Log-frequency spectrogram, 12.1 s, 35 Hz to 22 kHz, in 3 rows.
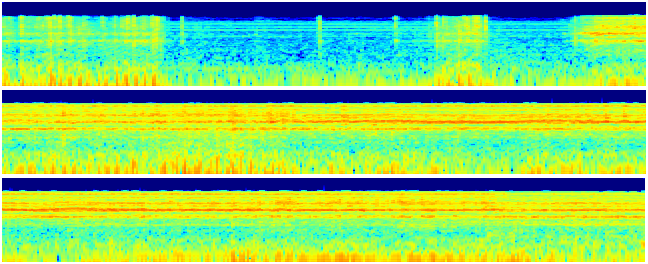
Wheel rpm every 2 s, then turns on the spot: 10, 20, 150, 160, 160, 160.
0-2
